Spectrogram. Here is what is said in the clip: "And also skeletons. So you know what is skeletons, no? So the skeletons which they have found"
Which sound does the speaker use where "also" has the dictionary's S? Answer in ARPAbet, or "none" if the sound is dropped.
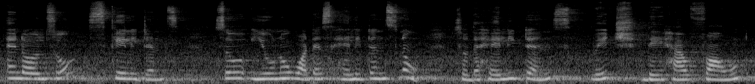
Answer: S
